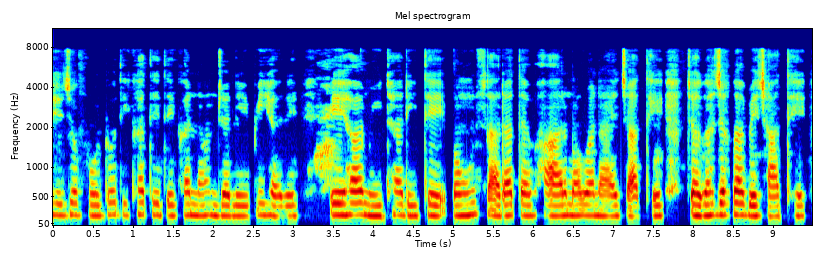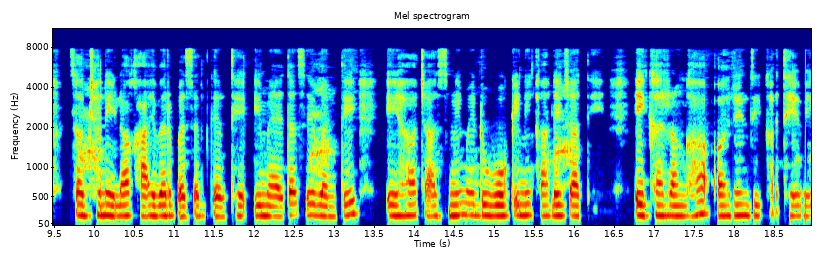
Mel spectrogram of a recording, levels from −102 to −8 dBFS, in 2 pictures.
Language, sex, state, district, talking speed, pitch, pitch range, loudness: Chhattisgarhi, female, Chhattisgarh, Rajnandgaon, 150 wpm, 185 Hz, 180-190 Hz, -18 LUFS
